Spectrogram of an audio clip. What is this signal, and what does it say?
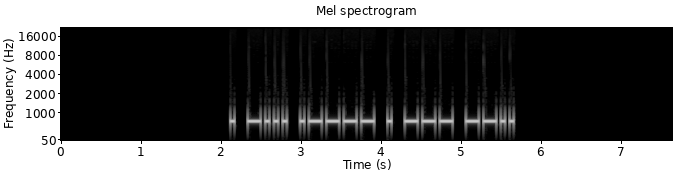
Morse code, heard as a keyed tone, about 22 wpm, 700 Hz. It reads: EB1EOZ
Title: DXCC-100 Call Signs - 6 Characters - 22wpm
